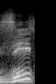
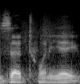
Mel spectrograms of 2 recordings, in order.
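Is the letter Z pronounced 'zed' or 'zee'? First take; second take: zee; zed. First: It is said the American way, 'zee'. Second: It is said the Canadian way, 'zed'.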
